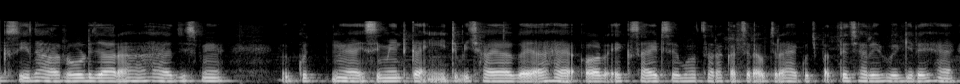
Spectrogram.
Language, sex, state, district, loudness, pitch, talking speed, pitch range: Hindi, male, Bihar, Araria, -15 LUFS, 150 Hz, 180 wpm, 145-155 Hz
